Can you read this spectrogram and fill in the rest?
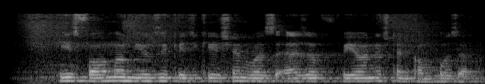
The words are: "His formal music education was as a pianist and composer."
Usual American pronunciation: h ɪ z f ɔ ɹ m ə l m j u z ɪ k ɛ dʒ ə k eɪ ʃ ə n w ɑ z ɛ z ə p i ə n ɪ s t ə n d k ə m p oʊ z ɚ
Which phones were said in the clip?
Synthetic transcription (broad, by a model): h ɪ z f ɔ ɹ m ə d m j u z ɪ k ɛ dʒ ə k eɪ ʃ ə n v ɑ z ɛ z ə p i ə n ɪ s t ə n d k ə m p oʊ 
